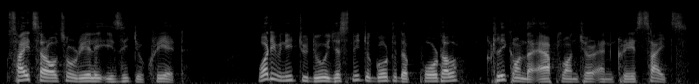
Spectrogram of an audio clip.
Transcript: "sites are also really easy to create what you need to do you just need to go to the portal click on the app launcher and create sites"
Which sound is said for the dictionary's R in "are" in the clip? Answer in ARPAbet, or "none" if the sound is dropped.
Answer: R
